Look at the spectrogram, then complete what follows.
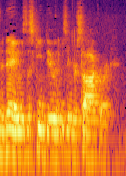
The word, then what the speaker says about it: Sgian Dubh: Then there's also the Sgian Dubh, which is theoretically a knife. This is a horrible version that I thought was an actual knife and is not. They call it the safety Sgian Dubh.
